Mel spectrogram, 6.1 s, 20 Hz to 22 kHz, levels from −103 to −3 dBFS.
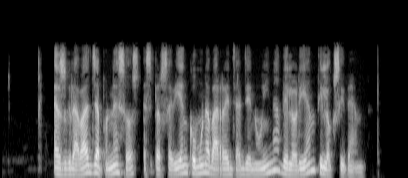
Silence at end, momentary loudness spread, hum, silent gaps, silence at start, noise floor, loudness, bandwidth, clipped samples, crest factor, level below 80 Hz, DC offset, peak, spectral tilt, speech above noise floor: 0.7 s; 8 LU; none; none; 0.55 s; -66 dBFS; -22 LUFS; 7.8 kHz; under 0.1%; 20 dB; -62 dBFS; under 0.1%; -4 dBFS; -5 dB/octave; 44 dB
